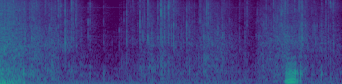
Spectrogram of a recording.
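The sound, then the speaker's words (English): A plastic bag holding a tripod's owner's manual crinkles continuously as it is handled, with bursts of rustling and crackling and a brief thump near the end. “Before we take a look at this, inside the plastic bag is an owner's manual in case you've not uh, seen a tripod before, I suppose.”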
